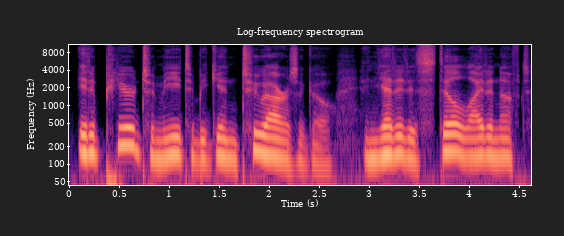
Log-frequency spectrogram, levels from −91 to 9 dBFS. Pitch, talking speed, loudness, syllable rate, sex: 135 Hz, 235 wpm, -15 LUFS, 5.5 syllables/s, male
